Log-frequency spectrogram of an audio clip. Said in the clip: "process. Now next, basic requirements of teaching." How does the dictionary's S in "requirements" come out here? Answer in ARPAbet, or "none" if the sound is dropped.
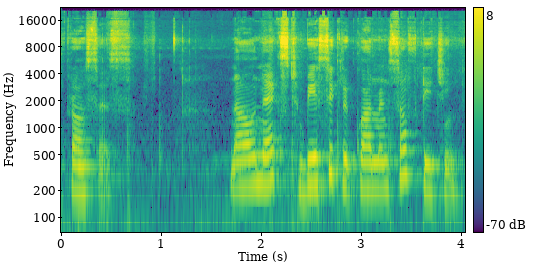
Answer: S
